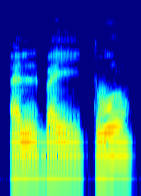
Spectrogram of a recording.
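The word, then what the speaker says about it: البيت: You would pronounce al-baytu, and you would drop the tanwin. Okay, you would drop the tanwin from here, and you would just use a singular dhamma here.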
